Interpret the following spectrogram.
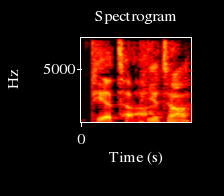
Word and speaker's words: Pietà: How do you say it? Pieta? Pietà is how I say it.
